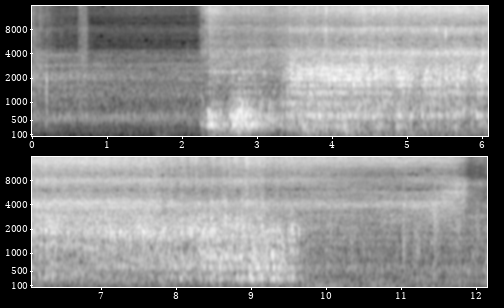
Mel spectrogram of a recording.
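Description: An American Standard Madera toilet flushing through its flushometer valve. A sudden rush of water starts about two seconds in and stays loud for about seven seconds, then drops to quieter running water near the end.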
